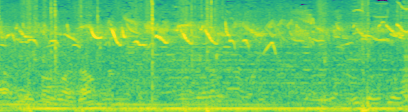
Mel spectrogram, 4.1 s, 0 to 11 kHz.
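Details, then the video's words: Two towa towa birds compete by whistling in Berbice, Guyana, 2023, giving clear, high, looping whistled notes in quick succession over a constant low hum and background voices. "TOWA TOWA BIRD WHISTLING COMPETITION"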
